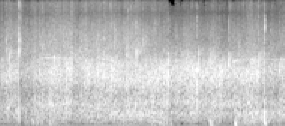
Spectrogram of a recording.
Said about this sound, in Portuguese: Senhoras e senhores, palmas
